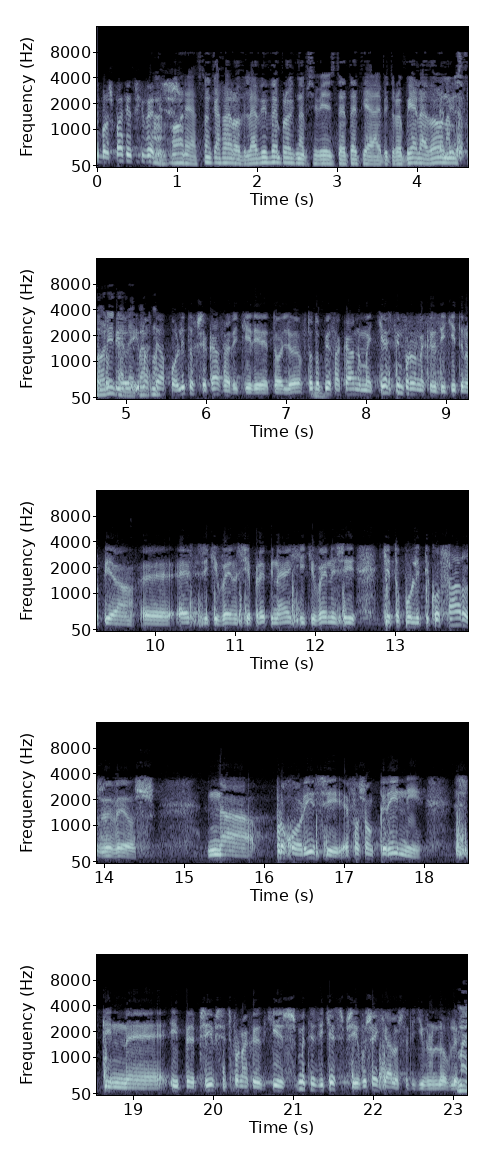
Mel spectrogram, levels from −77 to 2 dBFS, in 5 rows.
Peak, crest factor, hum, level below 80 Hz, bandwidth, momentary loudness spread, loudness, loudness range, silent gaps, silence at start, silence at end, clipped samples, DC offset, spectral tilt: -4 dBFS; 14 dB; none; -52 dBFS; 8.4 kHz; 4 LU; -19 LUFS; 1 LU; none; 0 s; 0 s; under 0.1%; under 0.1%; -6 dB/octave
